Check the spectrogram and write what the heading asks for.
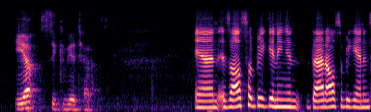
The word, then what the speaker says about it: Syktyvkar: How do you say it? Syktyvkar, my city. What? The name of the city in Russia. You mean Syktyvkar? Yeah. Yes, that's it. And Syktyvkar. Try to say it like Syktyvkar.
